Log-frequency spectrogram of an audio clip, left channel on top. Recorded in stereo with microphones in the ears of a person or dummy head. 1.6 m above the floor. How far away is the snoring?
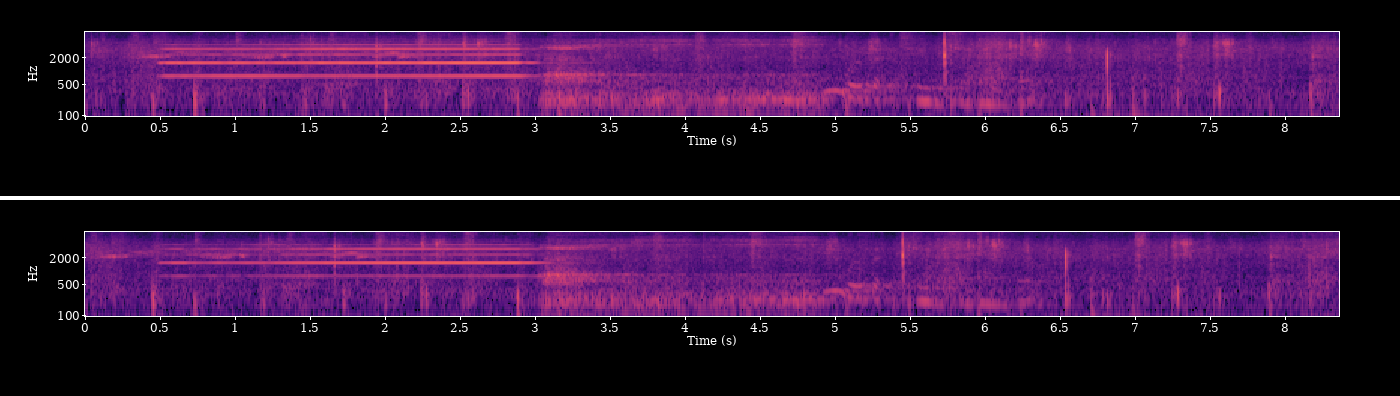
About 4 m.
